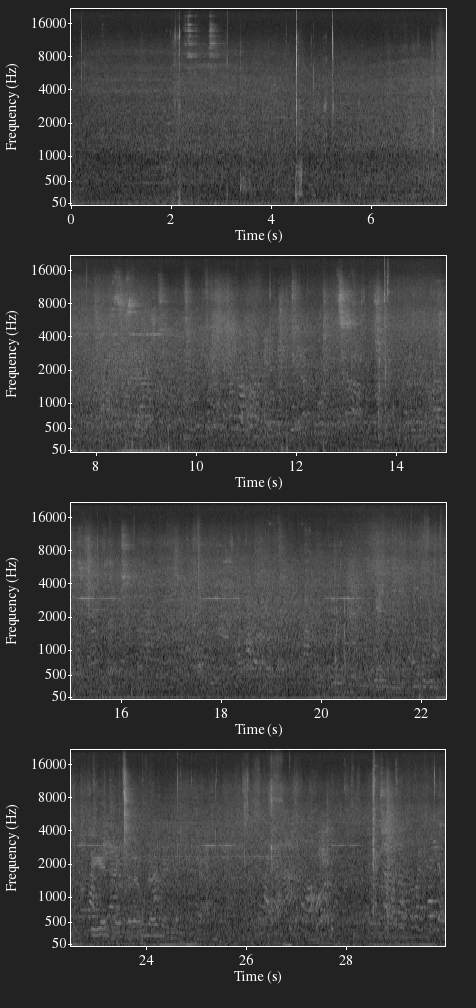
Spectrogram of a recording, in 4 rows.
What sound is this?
Sound effects > Human sounds and actions
20250326 MercatSantAndreu Humans Commerce Quiet Nice
Urban Ambience Recording in collab with Martí i Pous High School, Barcelona, March 2025, in the context of a sound safari to obtain sound objects for a sound narrative workshop. Using a Zoom H-1 Recorder.
Nice, Humans, Commerce, Quiet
